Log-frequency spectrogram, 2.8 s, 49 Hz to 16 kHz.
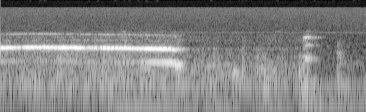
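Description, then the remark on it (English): A rooster crows once, a long, strained call that holds steady for over a second before dropping off, followed by a quieter moment with a couple of faint short sounds. “He told me I'd deny him 3 times before the rooster crowed twice.”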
